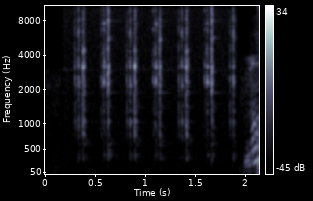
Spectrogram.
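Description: Clock ticking steadily, about four ticks a second, seven ticks in all.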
